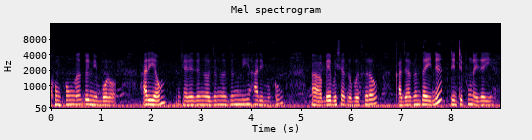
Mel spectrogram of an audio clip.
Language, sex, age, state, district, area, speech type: Bodo, female, 45-60, Assam, Baksa, rural, spontaneous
